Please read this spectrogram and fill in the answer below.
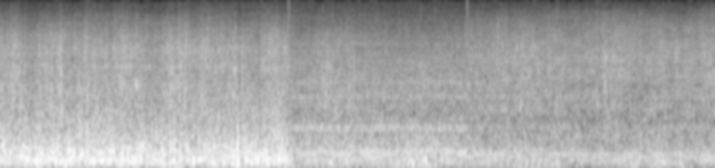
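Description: Wind buffeting the microphone over the steady drone of a catamaran's engine motoring along. About two seconds in the wind roar drops away, leaving a quieter, even engine hum and the wash of water.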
